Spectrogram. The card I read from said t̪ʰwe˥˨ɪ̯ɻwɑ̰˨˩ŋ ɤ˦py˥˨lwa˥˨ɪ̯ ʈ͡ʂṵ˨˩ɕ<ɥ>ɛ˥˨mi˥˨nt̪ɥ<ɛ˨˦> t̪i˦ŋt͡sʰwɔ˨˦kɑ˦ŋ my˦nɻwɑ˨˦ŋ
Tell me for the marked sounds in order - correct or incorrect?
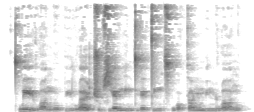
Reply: incorrect: j, correct

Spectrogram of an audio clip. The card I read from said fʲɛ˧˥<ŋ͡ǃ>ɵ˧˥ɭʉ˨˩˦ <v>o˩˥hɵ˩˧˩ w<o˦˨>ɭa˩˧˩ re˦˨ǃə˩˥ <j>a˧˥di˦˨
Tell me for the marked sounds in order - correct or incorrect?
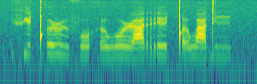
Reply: incorrect: ǃʰ, incorrect: f, correct, incorrect: w

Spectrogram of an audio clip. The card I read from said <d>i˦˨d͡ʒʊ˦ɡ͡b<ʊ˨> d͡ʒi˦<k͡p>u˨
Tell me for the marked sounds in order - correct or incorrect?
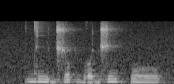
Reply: correct, correct, correct

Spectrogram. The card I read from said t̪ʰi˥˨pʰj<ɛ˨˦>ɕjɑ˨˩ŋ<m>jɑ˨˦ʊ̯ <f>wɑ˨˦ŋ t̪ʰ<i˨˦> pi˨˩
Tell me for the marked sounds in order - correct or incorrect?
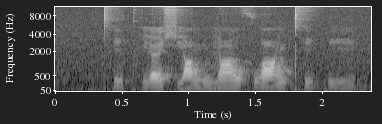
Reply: correct, correct, correct, correct

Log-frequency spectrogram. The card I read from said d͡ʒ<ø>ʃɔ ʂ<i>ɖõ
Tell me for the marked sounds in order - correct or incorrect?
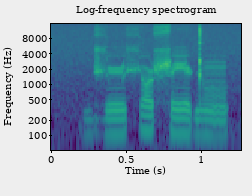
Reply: correct, incorrect: e

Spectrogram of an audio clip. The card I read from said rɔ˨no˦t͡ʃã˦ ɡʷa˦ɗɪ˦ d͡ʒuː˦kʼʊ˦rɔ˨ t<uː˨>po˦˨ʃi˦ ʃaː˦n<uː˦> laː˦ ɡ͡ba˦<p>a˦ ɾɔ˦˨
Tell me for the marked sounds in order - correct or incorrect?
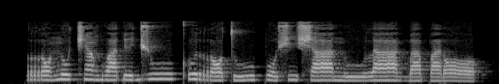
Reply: incorrect: uː˨˦, incorrect: uː˨, correct

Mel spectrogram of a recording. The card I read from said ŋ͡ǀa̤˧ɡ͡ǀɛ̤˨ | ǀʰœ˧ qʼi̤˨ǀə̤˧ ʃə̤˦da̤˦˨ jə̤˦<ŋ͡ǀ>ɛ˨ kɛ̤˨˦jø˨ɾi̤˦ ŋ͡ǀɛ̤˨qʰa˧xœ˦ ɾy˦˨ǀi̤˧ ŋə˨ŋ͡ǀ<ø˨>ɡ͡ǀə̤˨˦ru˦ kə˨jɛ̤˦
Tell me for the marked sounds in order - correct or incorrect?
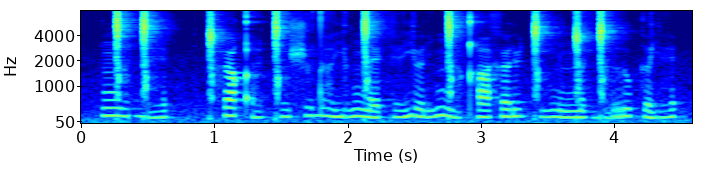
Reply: correct, correct

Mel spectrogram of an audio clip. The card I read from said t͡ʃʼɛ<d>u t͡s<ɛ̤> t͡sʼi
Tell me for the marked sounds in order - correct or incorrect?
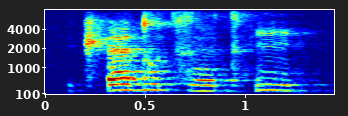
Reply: correct, correct

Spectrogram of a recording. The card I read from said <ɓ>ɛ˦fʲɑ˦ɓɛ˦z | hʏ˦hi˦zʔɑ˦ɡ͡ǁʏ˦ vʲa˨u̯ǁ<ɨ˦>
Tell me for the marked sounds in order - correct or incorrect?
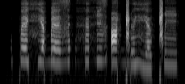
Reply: incorrect: p, incorrect: i˦

